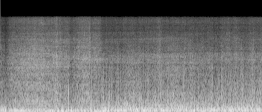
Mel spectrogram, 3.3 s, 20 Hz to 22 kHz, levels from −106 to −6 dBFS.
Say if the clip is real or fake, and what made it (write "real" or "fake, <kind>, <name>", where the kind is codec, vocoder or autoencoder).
real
